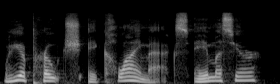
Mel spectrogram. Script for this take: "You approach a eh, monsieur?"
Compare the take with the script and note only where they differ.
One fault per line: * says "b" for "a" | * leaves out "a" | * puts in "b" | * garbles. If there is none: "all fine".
* says "We" for "You"
* puts in "climax"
